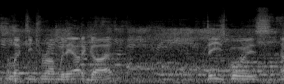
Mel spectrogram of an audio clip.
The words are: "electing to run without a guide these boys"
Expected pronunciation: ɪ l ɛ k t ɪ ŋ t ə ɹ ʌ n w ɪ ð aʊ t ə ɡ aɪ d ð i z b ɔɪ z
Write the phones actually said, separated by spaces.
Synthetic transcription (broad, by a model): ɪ l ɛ k t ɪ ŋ t ə ɹ ʌ n w ɪ ð aʊ t ə ɡ aɪ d ð i z b ɔɪ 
